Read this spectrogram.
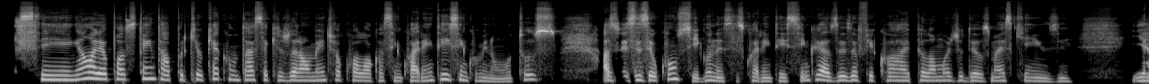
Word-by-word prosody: Sim. 215 Hz, -1 st, +4 dB
Olha, 275 Hz, -1 st, +5 dB
eu 245 Hz, -, +2 dB
posso 240 Hz, -2 st, 0 dB
tentar, 265 Hz, -5 st, -1 dB
porque 220 Hz, +1 st, -5 dB
o 215 Hz, -, -5 dB
que -, -, -2 dB
acontece 210 Hz, -3 st, -1 dB
é -, -, -16 dB
que 195 Hz, -1 st, -8 dB
geralmente 185 Hz, +2 st, -2 dB
eu 205 Hz, -, -4 dB
coloco, 175 Hz, -2 st, -5 dB
assim, 165 Hz, -1 st, -1 dB
45 190 Hz, +4 st, -1 dB
minutos, 150 Hz, +8 st, +5 dB, 0.5 s
às 180 Hz, -, +2 dB
vezes 200 Hz, 0 st, +3 dB
eu 190 Hz, -2 st, +1 dB
consigo 190 Hz, -, 0 dB
nesses 155 Hz, -5 st, +2 dB
45, 160 Hz, +4 st, -3 dB
e 220 Hz, -, 0 dB
às 185 Hz, -4 st, +1 dB
vezes 190 Hz, 0 st, -3 dB
eu 200 Hz, -, -2 dB
fico: 190 Hz, 0 st, -8 dB
"Ai, 180 Hz, -1 st, -3 dB
pelo 185 Hz, -1 st, -5 dB
amor 180 Hz, +1 st, -5 dB
de 185 Hz, +1 st, -6 dB
Deus, 170 Hz, -5 st, -2 dB
mais 175 Hz, +1 st, -1 dB
15", 150 Hz, -5 st, -10 dB, 0.6 s
e 170 Hz, 0 st, -3 dB
185 Hz, 190 wpm, -20 LUFS, 170-215 Hz, 0.6 s, Olha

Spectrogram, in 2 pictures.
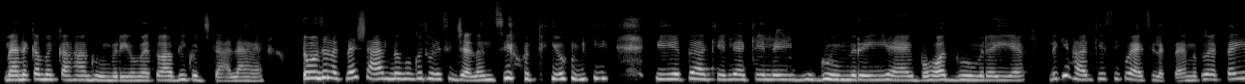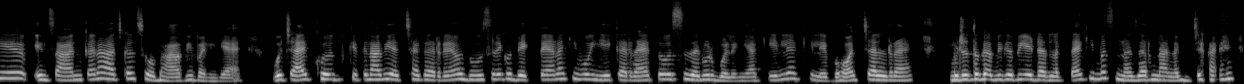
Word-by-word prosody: मैंने 210 Hz, +1 st, +5 dB
कहा, 240 Hz, +2 st, +1 dB
"मैं 225 Hz, 0 st, +4 dB
कहाँ 210 Hz, -2 st, -2 dB
घूम 190 Hz, -2 st, +1 dB
रही 180 Hz, 0 st, +1 dB
हूँ, 185 Hz, 0 st, -1 dB
मैं 180 Hz, -1 st, 0 dB
तो 200 Hz, -, 0 dB
अभी 195 Hz, +3 st, +1 dB
कुछ 175 Hz, -3 st, -5 dB
डाला 170 Hz, +1 st, -4 dB
है।" 170 Hz, -, -8 dB, 0.4 s
तो -, -, +6 dB
मुझे 300 Hz, 0 st, +8 dB
लगता 280 Hz, -2 st, +1 dB
है -, -, +4 dB
शायद 265 Hz, -5 st, 0 dB
लोगों 255 Hz, -1 st, +2 dB
को 275 Hz, -, 0 dB
थोड़ी-सी 250 Hz, -1 st, -1 dB
जलन-सी 210 Hz, +6 st, +3 dB
होती 250 Hz, +2 st, -1 dB
होगी, 255 Hz, +2 st, +2 dB
कि 415 Hz, -, -7 dB
ये 245 Hz, -, +7 dB
तो 255 Hz, +4 st, 0 dB
अकेले-अकेले 225 Hz, -1 st, +1 dB
ही 220 Hz, 0 st, 0 dB
घू 215 Hz, +2 st, -1 dB, 0.2 s
घूम 215 Hz, -2 st, +5 dB
रही 205 Hz, +1 st, +3 dB
है, 195 Hz, -3 st, +1 dB
बहुत 205 Hz, +2 st, +4 dB
घूम 200 Hz, 0 st, +1 dB
रही 195 Hz, 0 st, -1 dB
है। 190 Hz, 0 st, -2 dB, 0.3 s
देखिए, 415 Hz, +12 st, +3 dB
हर 215 Hz, -1 st, 0 dB
किसी 255 Hz, +2 st, -8 dB
को 265 Hz, -, -4 dB
ऐसा 195 Hz, -5 st, 0 dB
ही -, -, -6 dB
लगता 165 Hz, -2 st, -7 dB
है। 170 Hz, -, -6 dB
मेको 190 Hz, +4 st, -4 dB
लगता 225 Hz, +2 st, -4 dB
है 255 Hz, -, 0 dB
ये 280 Hz, -1 st, 0 dB, 0.2 s
इंसान 200 Hz, -1 st, -2 dB
का 230 Hz, -, -2 dB
ना 270 Hz, +2 st, -1 dB
आजकल 245 Hz, +3 st, -2 dB
स्वभाव 185 Hz, -5 st, -2 dB
ही 210 Hz, -, -3 dB
बन 170 Hz, -5 st, -6 dB
गया 155 Hz, 0 st, -6 dB
है। -, -, -9 dB, 0.3 s
वो 210 Hz, -, +7 dB
चाहे 210 Hz, +1 st, +2 dB
खुद 235 Hz, -4 st, +2 dB
कितना 225 Hz, 0 st, -1 dB
भी 245 Hz, +1 st, -1 dB
अच्छा 220 Hz, +1 st, -2 dB
कर 210 Hz, -2 st, -2 dB
रहे 200 Hz, +2 st, -2 dB
हों, 240 Hz, +1 st, +1 dB
दूसरे 220 Hz, +3 st, -2 dB
को 250 Hz, -, 0 dB
देखते 205 Hz, +2 st, -1 dB
हैं 220 Hz, 0 st, -2 dB
ना 250 Hz, -, -2 dB
कि 260 Hz, -, -4 dB
वो 235 Hz, 0 st, -2 dB
ये 205 Hz, -2 st, -1 dB
कर 200 Hz, -2 st, -2 dB
रहा 190 Hz, 0 st, -2 dB
है 200 Hz, -, -2 dB
तो 240 Hz, -, +2 dB
उससे 235 Hz, 0 st, -3 dB
ज़रूर 215 Hz, +2 st, +1 dB
बोलेंगे, 170 Hz, 0 st, -5 dB
"अकेले-अकेले 200 Hz, +2 st, -5 dB
बहुत 185 Hz, +3 st, -1 dB
चल 210 Hz, -3 st, +4 dB
रहा 190 Hz, -1 st, -1 dB
है।" 190 Hz, -, -6 dB, 0.4 s
मुझे 215 Hz, +2 st, +6 dB
तो 240 Hz, +2 st, +4 dB
कभी-कभी 225 Hz, +1 st, 0 dB
ये 225 Hz, -, +4 dB
डर 205 Hz, -1 st, 0 dB
लगता 190 Hz, +1 st, -3 dB
है 215 Hz, -, 0 dB
कि 270 Hz, +4 st, -5 dB
बस 285 Hz, +3 st, -3 dB
नज़र 205 Hz, 0 st, 0 dB
ना 195 Hz, -, -2 dB
लग 190 Hz, -1 st, -3 dB
जाए। 225 Hz, +3 st, -2 dB
215 Hz, 240 wpm, -24 LUFS, 195-240 Hz, 0.4 s, मुझे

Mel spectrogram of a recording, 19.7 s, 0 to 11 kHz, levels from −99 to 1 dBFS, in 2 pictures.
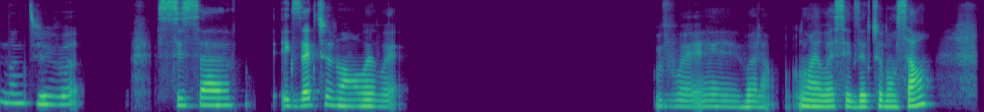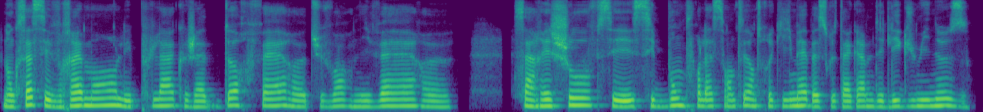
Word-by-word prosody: Donc, 275 Hz, -3 st, -10 dB
tu 245 Hz, -2 st, -4 dB
vois, 240 Hz, +1 st, -8 dB, 0.8 s
c'est 215 Hz, -, -4 dB
ça, 215 Hz, +1 st, -1 dB, 0.5 s
exactement, 195 Hz, 0 st, -2 dB
ouais, 190 Hz, 0 st, 0 dB
ouais. 175 Hz, -1 st, -12 dB, 2.6 s
V 180 Hz, -2 st, -14 dB
ouais, 175 Hz, -1 st, -9 dB
voilà, 165 Hz, -1 st, -7 dB, 0.3 s
ouais, 180 Hz, -3 st, 0 dB
ouais, 170 Hz, +1 st, -1 dB
c'est 175 Hz, +1 st, -4 dB
exactement 170 Hz, 0 st, -2 dB
ça. 190 Hz, +9 st, 0 dB, 0.5 s
Donc 170 Hz, 0 st, +1 dB
ça, 215 Hz, +5 st, +6 dB
c'est 220 Hz, -4 st, +3 dB
vraiment 200 Hz, +5 st, +4 dB
les 180 Hz, -4 st, +3 dB
plats 195 Hz, +2 st, 0 dB
que 190 Hz, -2 st, -6 dB
j'adore 175 Hz, +5 st, -1 dB
faire, 195 Hz, +1 st, 0 dB
heu. 170 Hz, 0 st, -1 dB
Tu 170 Hz, 0 st, -5 dB
vois, 180 Hz, +2 st, -2 dB
en 185 Hz, -1 st, -6 dB
hiver, 185 Hz, +2 st, 0 dB
heu, 165 Hz, -1 st, -3 dB, 0.6 s
ça 195 Hz, -2 st, +3 dB
réchauffe, 210 Hz, +3 st, +4 dB
c'est 180 Hz, -5 st, +4 dB
c'est 180 Hz, +1 st, -1 dB
bon 200 Hz, +4 st, +1 dB
pour 195 Hz, 0 st, -3 dB
la 185 Hz, 0 st, +1 dB
santé, 185 Hz, +1 st, -2 dB
entre 190 Hz, -2 st, -1 dB
guillemets, 190 Hz, +2 st, +2 dB
parce 170 Hz, -1 st, +1 dB
que 170 Hz, -, -5 dB
tu 170 Hz, -, -5 dB
as 165 Hz, -, +3 dB
quand 170 Hz, -, -2 dB
même 180 Hz, -, -2 dB
des 170 Hz, 0 st, -1 dB
légumineuses. 180 Hz, +1 st, +1 dB
185 Hz, 150 wpm, -24 LUFS, 175-200 Hz, 2.6 s, ça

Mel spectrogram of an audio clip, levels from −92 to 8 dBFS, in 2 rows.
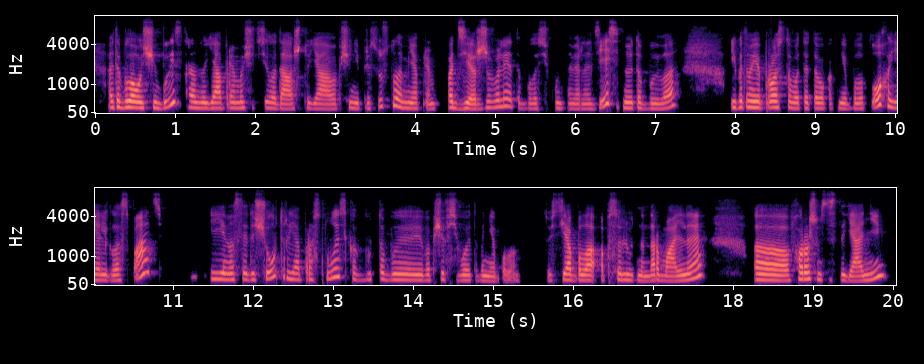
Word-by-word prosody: Это 205 Hz, +2 st, +2 dB
было 210 Hz, 0 st, +8 dB
очень 195 Hz, -2 st, +4 dB
быстро, 325 Hz, -, 0 dB
но 185 Hz, -1 st, +1 dB
я 180 Hz, 0 st, +3 dB
прям 190 Hz, 0 st, -3 dB
ощутила, 190 Hz, -2 st, -4 dB
да, 160 Hz, -1 st, +1 dB
что 160 Hz, +2 st, -1 dB
я 165 Hz, -2 st, 0 dB
вообще 160 Hz, +4 st, -5 dB
не 180 Hz, -, -2 dB
присутствовала. 230 Hz, +7 st, -2 dB
Меня 180 Hz, -2 st, 0 dB
прям 165 Hz, -1 st, -8 dB
поддерживали. 195 Hz, +4 st, +1 dB
Это 230 Hz, -7 st, -5 dB
было 170 Hz, +1 st, -8 dB
секунд, 175 Hz, +1 st, -9 dB
наверно, 165 Hz, 0 st, -7 dB
10, 335 Hz, -, -2 dB
но 190 Hz, -1 st, +2 dB
это 185 Hz, 0 st, -2 dB
было. 170 Hz, -, -2 dB, 0.7 s
И 205 Hz, -, -1 dB
потом 210 Hz, 0 st, +2 dB
я 205 Hz, -1 st, +6 dB
просто 210 Hz, 0 st, +2 dB
вот 180 Hz, 0 st, -2 dB
этого, 180 Hz, -1 st, -1 dB
как -, -, -15 dB
мне 175 Hz, -1 st, -2 dB
было 170 Hz, +2 st, -5 dB
плохо, 230 Hz, -, +2 dB
я 190 Hz, -2 st, 0 dB
легла 180 Hz, 0 st, -1 dB
спать, 420 Hz, -, 0 dB, 0.6 s
и 215 Hz, -1 st, +1 dB
на 200 Hz, -, +1 dB
следующее 205 Hz, +2 st, -1 dB
утро 295 Hz, -4 st, -4 dB
я 205 Hz, -2 st, -1 dB
проснулась, 255 Hz, +8 st, -3 dB
как 200 Hz, -4 st, -10 dB
будто 205 Hz, +3 st, -7 dB
бы 190 Hz, -1 st, 0 dB
вообще 185 Hz, +3 st, -2 dB
всего 180 Hz, -2 st, -4 dB
этого 170 Hz, -1 st, -9 dB
не 155 Hz, -2 st, -1 dB
было. -, -, -10 dB, 0.4 s
То -, -, -14 dB
есть 180 Hz, -, -11 dB
я 190 Hz, -, +6 dB
была 180 Hz, -1 st, +4 dB
абсолютно 185 Hz, -4 st, -3 dB
нормальная, 175 Hz, -, +2 dB
э, 350 Hz, -, -4 dB, 0.7 s
в 180 Hz, -3 st, +6 dB
хорошем 215 Hz, -2 st, +4 dB
состоянии, 185 Hz, -, -1 dB
185 Hz, 185 wpm, -24 LUFS, 175-210 Hz, 0.7 s, было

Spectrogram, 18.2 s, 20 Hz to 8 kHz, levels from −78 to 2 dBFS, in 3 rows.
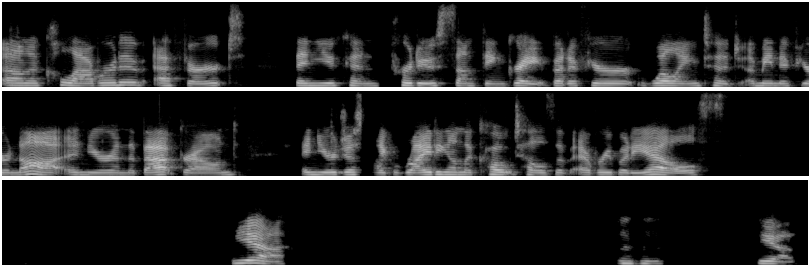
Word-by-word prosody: on 215 Hz, -1 st, 0 dB
a 210 Hz, -, -3 dB
collaborative 230 Hz, +2 st, -1 dB
effort, 210 Hz, -1 st, -2 dB, 0.4 s
then 205 Hz, -1 st, +2 dB
you 205 Hz, 0 st, -1 dB
can 195 Hz, -2 st, -6 dB
produce 200 Hz, -3 st, +1 dB
something 195 Hz, -3 st, -2 dB
great, 205 Hz, 0 st, +3 dB
but 205 Hz, -1 st, 0 dB
if 195 Hz, +2 st, -4 dB
you're 200 Hz, -1 st, -1 dB
willing 205 Hz, -1 st, 0 dB
to 205 Hz, -3 st, -4 dB
to 185 Hz, -, -9 dB
I -, -, -4 dB
mean, 200 Hz, -1 st, -1 dB
if 190 Hz, +2 st, -5 dB
you're 195 Hz, 0 st, -1 dB
not, 205 Hz, +1 st, +3 dB
and 195 Hz, -1 st, -4 dB
you're 190 Hz, 0 st, -1 dB
in 185 Hz, -1 st, -5 dB
the 185 Hz, -, -7 dB
background, 195 Hz, -1 st, +3 dB, 0.5 s
and 205 Hz, 0 st, -1 dB
you're 200 Hz, 0 st, +2 dB
just 210 Hz, +1 st, -1 dB
like 195 Hz, 0 st, -1 dB
riding 210 Hz, +2 st, +5 dB
on 205 Hz, -, -1 dB
the 200 Hz, -, -2 dB
coattails 205 Hz, -2 st, -2 dB
of 190 Hz, -, -8 dB
everybody 195 Hz, -1 st, 0 dB
else 185 Hz, -3 st, +2 dB, 2.3 s
Yeah. 230 Hz, -5 st, +4 dB, 2.5 s
Mhm. 210 Hz, -2 st, -7 dB, 0.7 s
Yeah. 210 Hz, -4 st, +1 dB
200 Hz, 130 wpm, -26 LUFS, 195-210 Hz, 2.5 s, riding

